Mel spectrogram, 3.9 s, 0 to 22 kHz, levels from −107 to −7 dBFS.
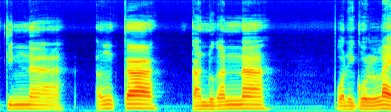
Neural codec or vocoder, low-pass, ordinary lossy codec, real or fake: none; none; none; real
